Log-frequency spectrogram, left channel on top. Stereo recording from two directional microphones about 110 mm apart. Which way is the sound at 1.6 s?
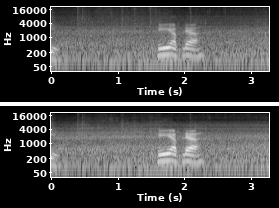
25° left (ahead or behind).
